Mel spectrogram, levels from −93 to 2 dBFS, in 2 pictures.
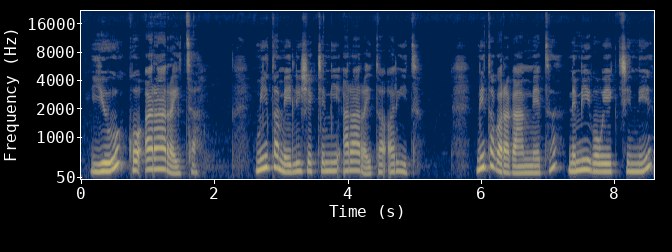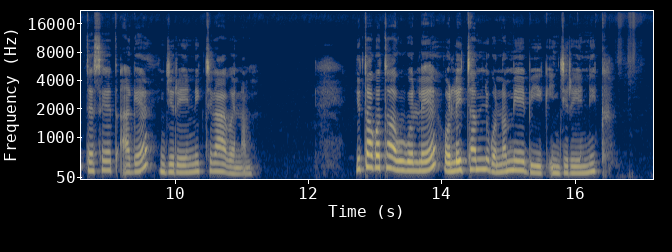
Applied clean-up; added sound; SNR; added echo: none; none; none; none.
